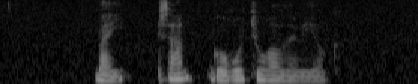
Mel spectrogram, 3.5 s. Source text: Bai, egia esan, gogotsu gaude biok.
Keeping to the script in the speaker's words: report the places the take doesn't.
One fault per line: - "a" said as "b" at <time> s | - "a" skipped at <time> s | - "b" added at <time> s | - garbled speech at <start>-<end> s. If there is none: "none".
- "egia" skipped at 0.9 s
